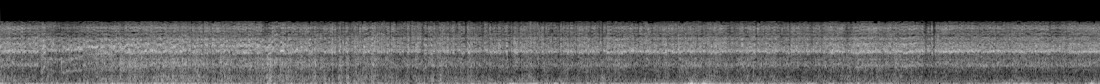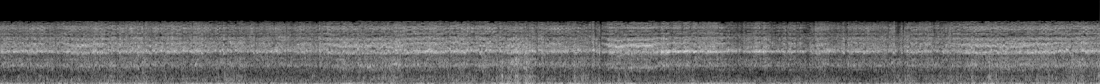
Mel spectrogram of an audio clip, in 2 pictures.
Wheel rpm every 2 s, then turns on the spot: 210, 230, 230, 230, 240, 230, 230, 230, 230, 230, 230.
none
